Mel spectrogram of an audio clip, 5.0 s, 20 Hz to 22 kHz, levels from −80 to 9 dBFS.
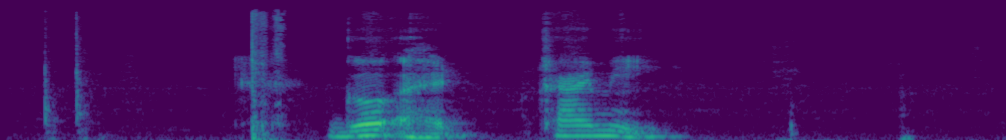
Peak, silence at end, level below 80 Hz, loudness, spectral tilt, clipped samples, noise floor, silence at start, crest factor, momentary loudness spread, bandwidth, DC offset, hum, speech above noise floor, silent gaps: -10 dBFS; 0.45 s; -54 dBFS; -28 LUFS; -6 dB/octave; under 0.1%; -65 dBFS; 0.2 s; 22 dB; 24 LU; 16.5 kHz; under 0.1%; none; 40 dB; none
